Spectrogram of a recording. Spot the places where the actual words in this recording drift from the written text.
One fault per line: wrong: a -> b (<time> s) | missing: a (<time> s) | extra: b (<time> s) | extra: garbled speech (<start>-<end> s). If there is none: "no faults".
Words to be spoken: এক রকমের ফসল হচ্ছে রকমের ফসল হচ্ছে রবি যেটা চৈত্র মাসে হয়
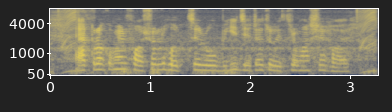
missing: রকমের ফসল হচ্ছে (1.5 s)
